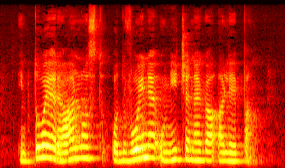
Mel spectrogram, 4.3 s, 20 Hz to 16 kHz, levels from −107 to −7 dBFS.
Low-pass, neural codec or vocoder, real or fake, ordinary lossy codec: 14.4 kHz; vocoder, 44.1 kHz, 128 mel bands, Pupu-Vocoder; fake; MP3, 96 kbps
